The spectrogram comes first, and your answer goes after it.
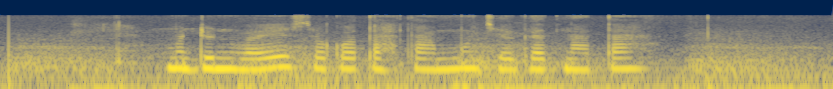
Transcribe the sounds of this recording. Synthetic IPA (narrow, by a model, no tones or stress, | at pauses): məɖṳnwaesɔkɔt̪aht̪amu̥d͡ʒa̤ɡ̥a̤t̪̚nat̪a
